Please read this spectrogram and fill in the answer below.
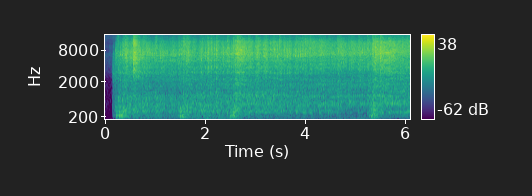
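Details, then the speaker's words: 2001 YZ125 two-stroke, not fully warm, air/fuel screw 2 turns out: uneven blips and burbles that sag between throttle bursts, then it dies; it loads up at low rpm and won't hold idle, from a rich low-speed mixture. "s it really loads up at low RPM, and I know it's a 125, it should be rid pretty much wide open, but if you're just trying to lug and putt around, this thing loads up. It won't hold an idle and all that stuff."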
